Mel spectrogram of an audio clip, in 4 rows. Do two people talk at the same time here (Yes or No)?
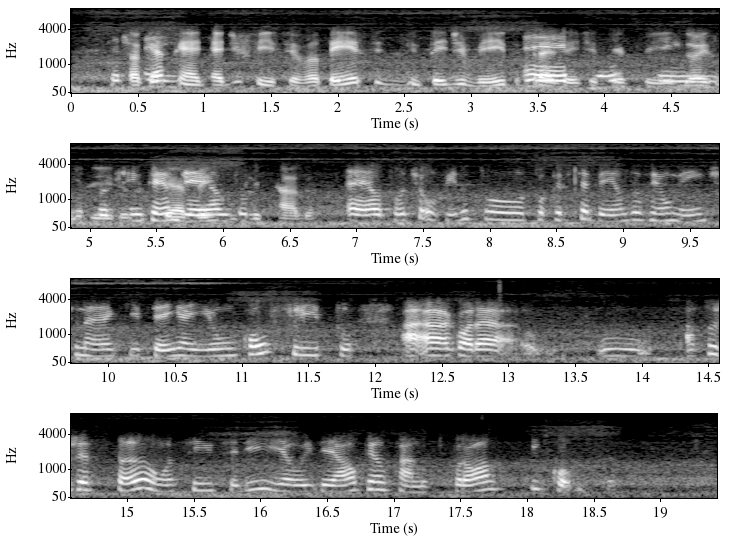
Yes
